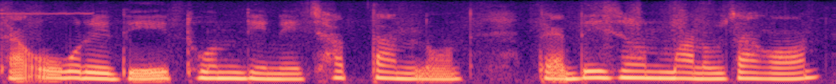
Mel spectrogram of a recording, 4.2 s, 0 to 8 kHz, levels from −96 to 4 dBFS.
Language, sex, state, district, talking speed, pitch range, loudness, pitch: Chakma, female, Tripura, Unakoti, 145 wpm, 195-230 Hz, -12 LUFS, 215 Hz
